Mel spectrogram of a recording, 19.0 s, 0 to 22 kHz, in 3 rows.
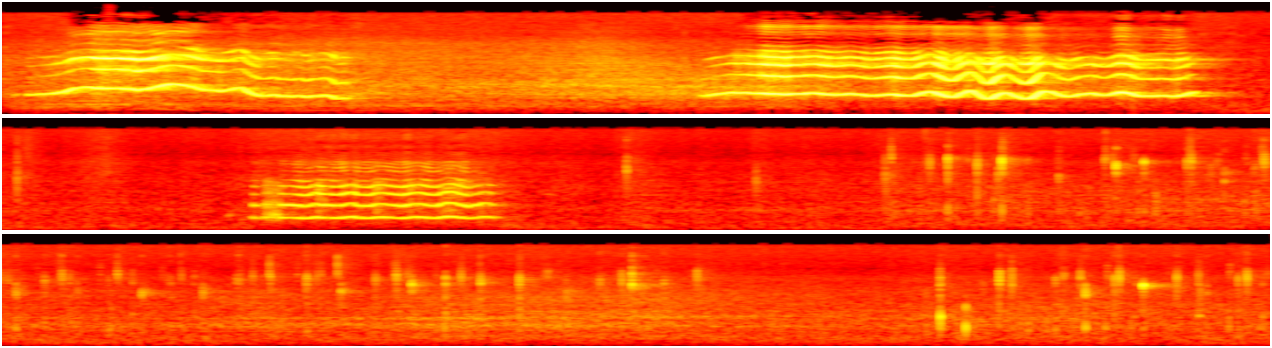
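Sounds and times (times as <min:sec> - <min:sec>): soft high clicks and ticks: 0:09.4 - 0:16.3, 0:17.3 - 0:19.0.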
